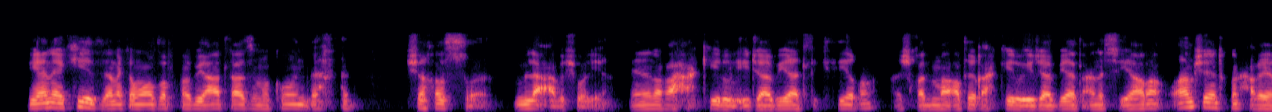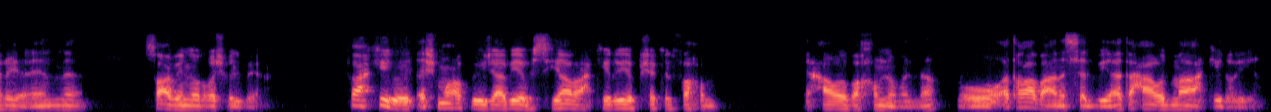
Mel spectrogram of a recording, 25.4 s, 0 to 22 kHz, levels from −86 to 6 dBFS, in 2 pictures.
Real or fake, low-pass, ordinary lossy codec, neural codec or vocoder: real; 7.2 kHz; Opus, 32 kbps; none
